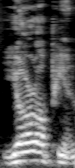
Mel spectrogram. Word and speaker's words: European: Now, do you say European? If you're saying European, that's wrong pronunciation. It's a European. He's European. Look at that. Yo. The first initial here is yo.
